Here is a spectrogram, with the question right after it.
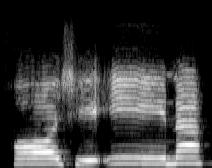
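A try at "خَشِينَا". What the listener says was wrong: Kamu lupa terus tuh. Itu ada titiknya. Bukan hosiin tapi hodi di do. Khadi'ina.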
